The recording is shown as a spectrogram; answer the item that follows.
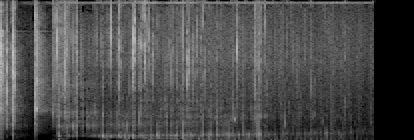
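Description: A sharp click, then about three seconds of dense crackling fizz that slowly fades away, set under an animated logo intro.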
